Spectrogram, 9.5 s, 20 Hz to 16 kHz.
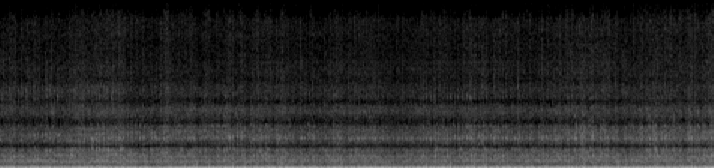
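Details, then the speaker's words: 1968 Chevelle 307 small-block V8 after power upgrades of over 100 hp in parts and tuning. A deep, even burble at idle with a steady low rumble and no ticks or knocks; a healthy idle. "That sounds pretty good."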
